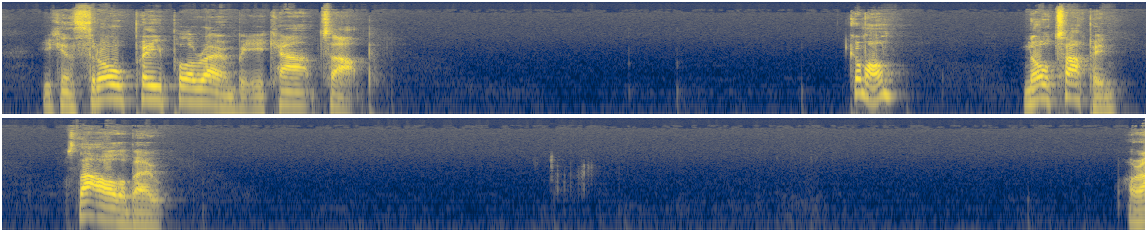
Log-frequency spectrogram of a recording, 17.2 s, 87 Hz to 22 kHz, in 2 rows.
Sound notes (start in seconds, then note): 2.8 silence; 9.7 silence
